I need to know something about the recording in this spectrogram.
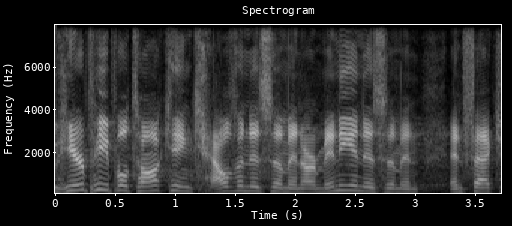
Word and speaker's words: Arminianism: people talking Calvinism and Arminianism, and in fact, you're going around and you're mispronouncing it, and you're saying, oh, these Armenians, and there's people maybe from Armenia who are feeling really bad.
